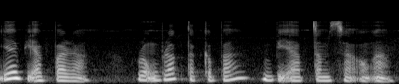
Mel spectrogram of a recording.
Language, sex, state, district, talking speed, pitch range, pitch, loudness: Garo, female, Meghalaya, West Garo Hills, 105 wpm, 170-240 Hz, 185 Hz, -18 LUFS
